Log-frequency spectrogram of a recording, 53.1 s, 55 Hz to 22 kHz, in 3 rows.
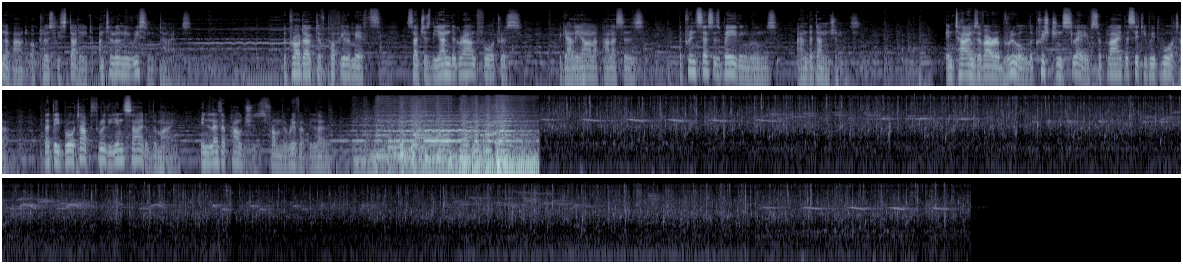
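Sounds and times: fountain water splashing: 23.6 - 50.0
birds chirping: 25.8 - 41.0, 42.0 - 45.7, 46.6 - 50.2.

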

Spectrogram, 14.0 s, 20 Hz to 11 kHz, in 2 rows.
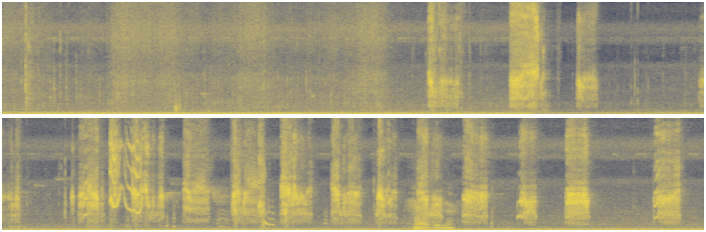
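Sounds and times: low motor hum: 0.0 - 14.0
rat squealing: 4.2 - 6.1, 6.9 - 14.0.

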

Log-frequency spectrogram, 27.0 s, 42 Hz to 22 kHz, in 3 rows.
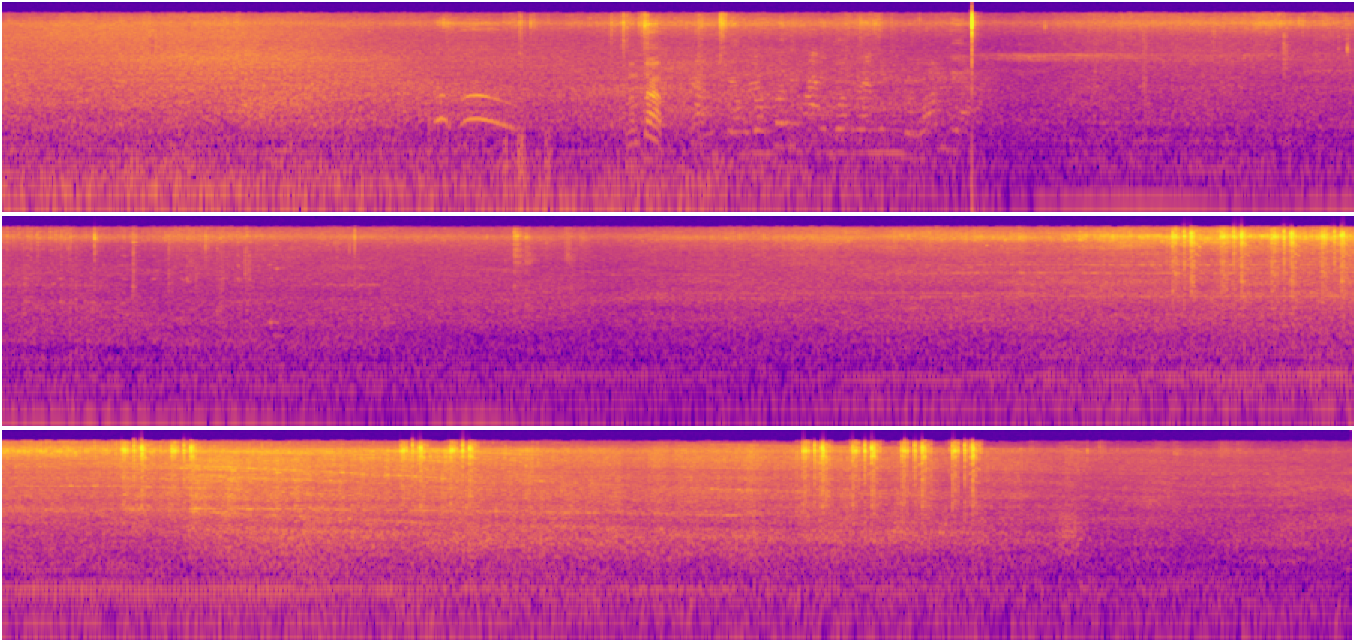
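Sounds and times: jet engines whining: 13.1 - 27.0.

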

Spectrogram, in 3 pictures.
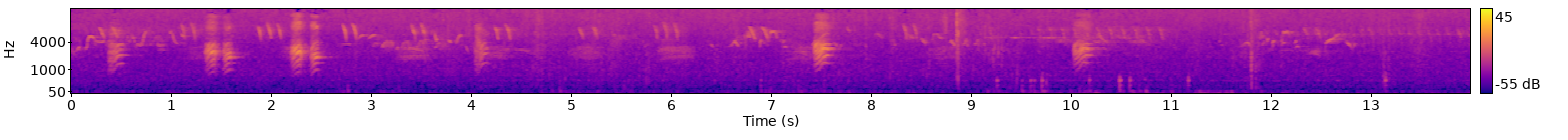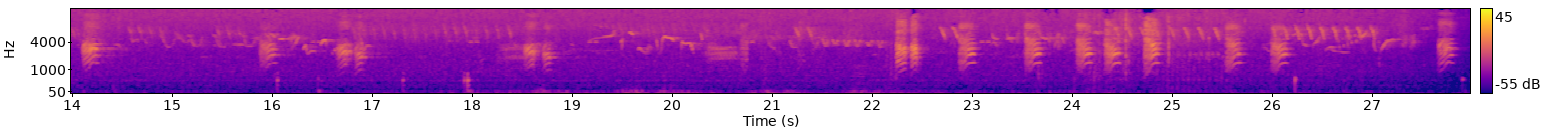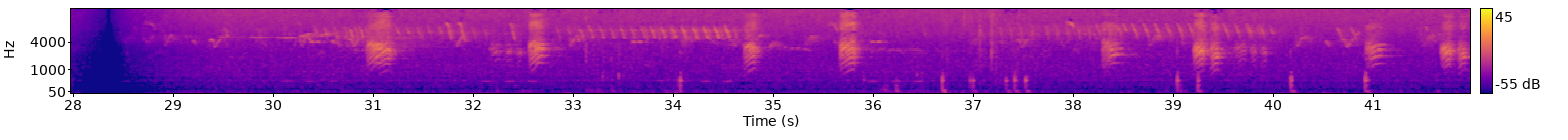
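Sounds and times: bird calling with sharp notes: 38.3 - 40.0, 40.9 - 41.9
bird trilling: 38.3 - 40.0.

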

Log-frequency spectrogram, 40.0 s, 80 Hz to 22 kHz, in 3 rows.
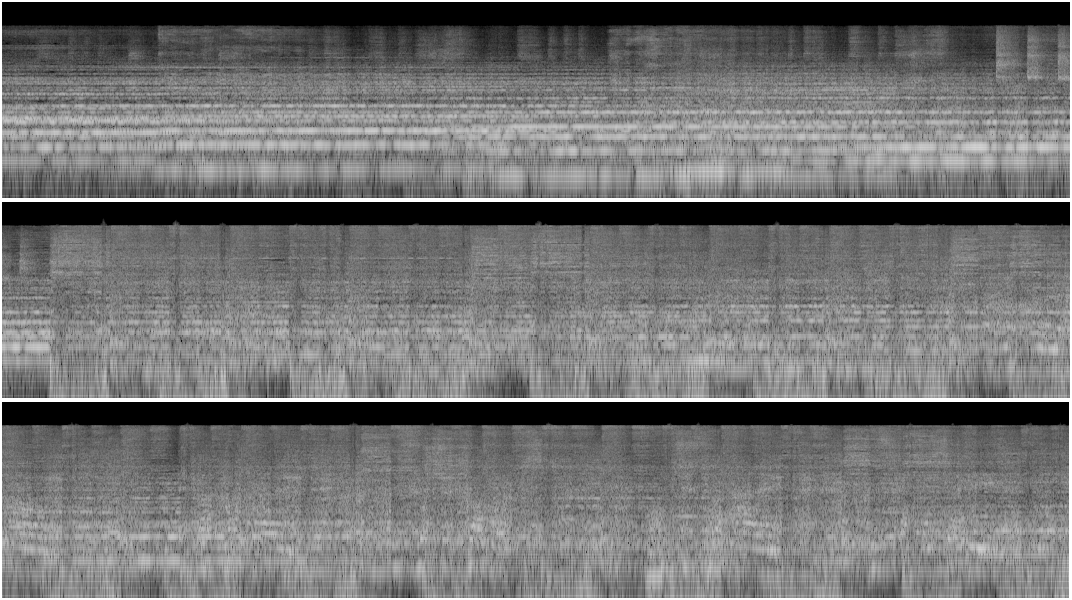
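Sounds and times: industrial rock band playing: 0.0 - 40.0
steady drum beat: 12.4 - 40.0.

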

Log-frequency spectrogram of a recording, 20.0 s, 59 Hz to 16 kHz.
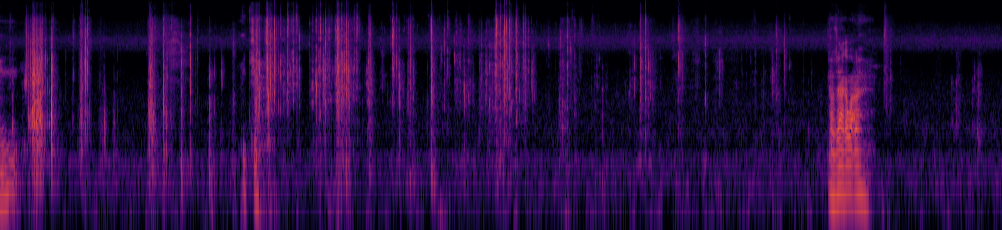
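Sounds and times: plastic bag crinkling: 0.4 - 4.4, 5.1 - 15.8.

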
